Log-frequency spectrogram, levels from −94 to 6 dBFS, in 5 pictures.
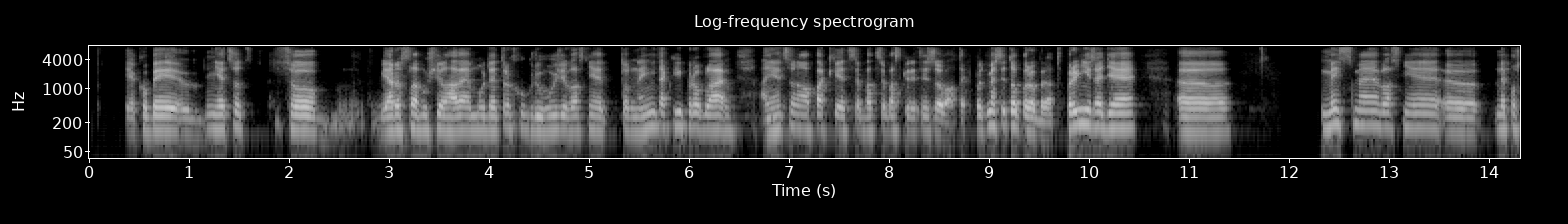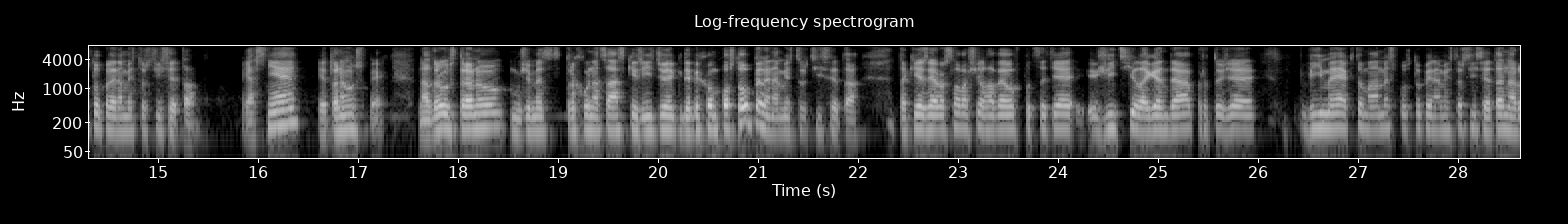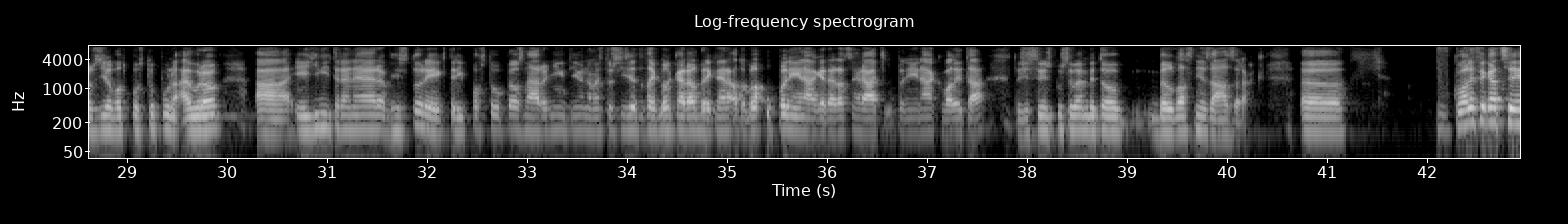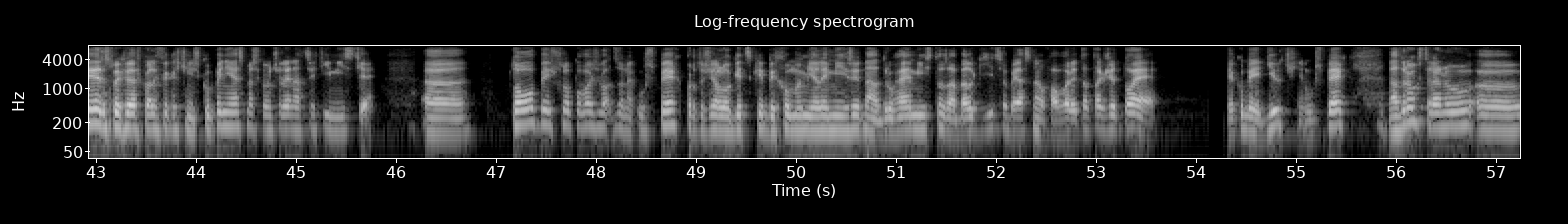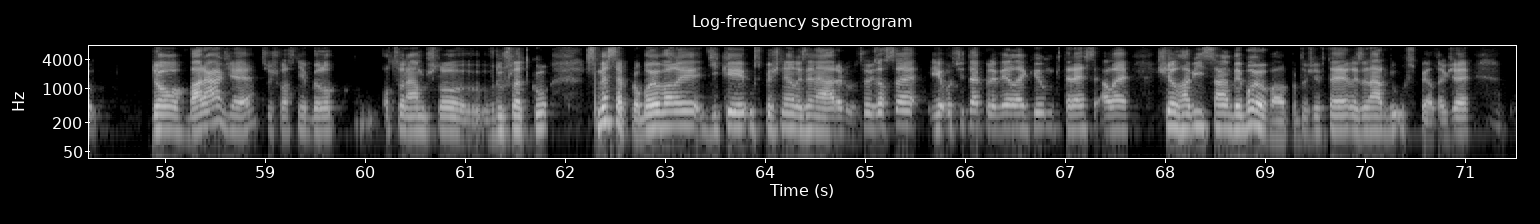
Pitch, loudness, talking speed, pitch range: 140 Hz, -26 LUFS, 160 wpm, 135-155 Hz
